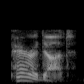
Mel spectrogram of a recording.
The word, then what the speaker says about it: Peridot: I pronounce it wrong. Peridot.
